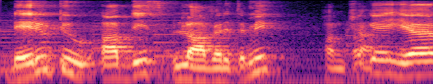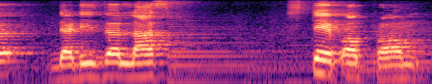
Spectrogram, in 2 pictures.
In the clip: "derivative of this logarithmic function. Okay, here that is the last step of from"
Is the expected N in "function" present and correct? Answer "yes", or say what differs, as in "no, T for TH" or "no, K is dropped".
no, N is dropped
